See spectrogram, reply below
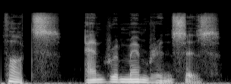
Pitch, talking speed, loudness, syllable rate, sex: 100 Hz, 80 wpm, -15 LUFS, 3.0 syllables/s, male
